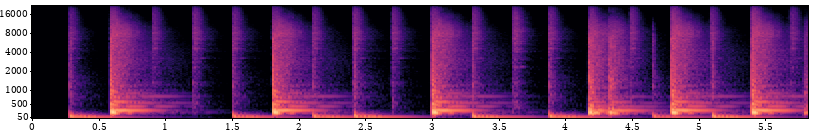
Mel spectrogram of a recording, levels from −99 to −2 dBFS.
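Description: Music clip, and no technical fault can be heard anywhere in it.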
